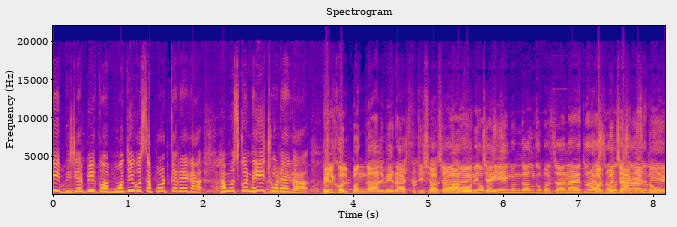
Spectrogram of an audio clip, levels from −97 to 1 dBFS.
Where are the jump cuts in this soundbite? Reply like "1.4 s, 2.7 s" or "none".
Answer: 3.5 s

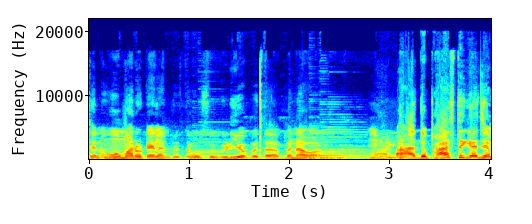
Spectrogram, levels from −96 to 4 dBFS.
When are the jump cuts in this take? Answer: 2.9 s

